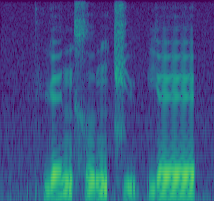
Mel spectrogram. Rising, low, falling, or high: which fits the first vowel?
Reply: rising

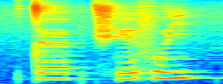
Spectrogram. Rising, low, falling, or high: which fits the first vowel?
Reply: low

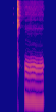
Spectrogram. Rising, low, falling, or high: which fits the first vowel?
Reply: high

